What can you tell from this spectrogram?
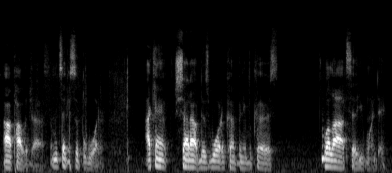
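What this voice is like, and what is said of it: Hoarse, fading voice. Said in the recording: “Excuse my voice. I'm losing my voice.”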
